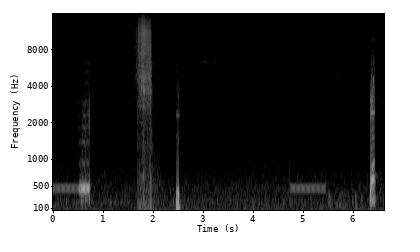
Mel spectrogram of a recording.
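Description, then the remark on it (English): A phone call from a man to his wife rings out over a speakerphone: two short, steady ringback tones several seconds apart, broken up by a few sharp clicks and a burst of rustling, with no one talking. “All right, I am now calling my wife to see if she can get this question right. My speakerphone's not as good as yours.”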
